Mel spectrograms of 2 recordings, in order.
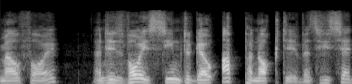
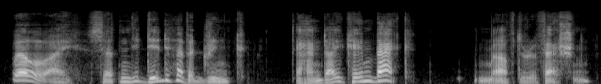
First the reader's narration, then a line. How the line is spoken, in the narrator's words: mumbled Dumbledore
